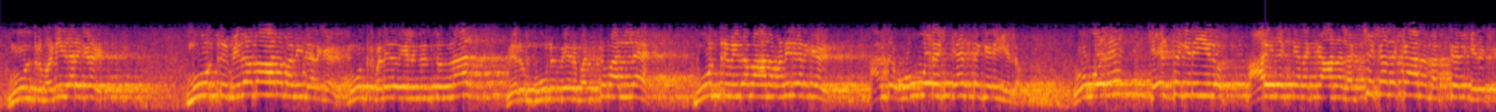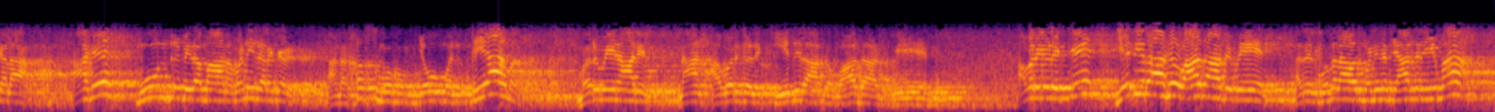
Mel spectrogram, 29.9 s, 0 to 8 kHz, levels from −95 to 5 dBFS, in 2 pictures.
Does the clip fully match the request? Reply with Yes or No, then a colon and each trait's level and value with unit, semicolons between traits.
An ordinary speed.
Yes: average, 95 wpm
